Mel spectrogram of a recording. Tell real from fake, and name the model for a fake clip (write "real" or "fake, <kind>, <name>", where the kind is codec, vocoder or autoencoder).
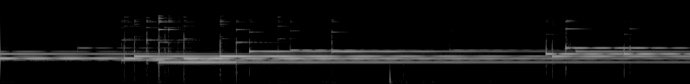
real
